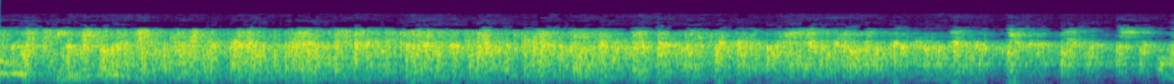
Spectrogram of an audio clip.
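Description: An audience at a business presentation breaks into sustained applause for a well-dressed man, a dense, steady patter of many hands clapping at full volume for about six seconds, with a faint murmur of voices mixed in.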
